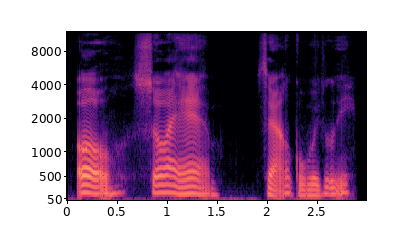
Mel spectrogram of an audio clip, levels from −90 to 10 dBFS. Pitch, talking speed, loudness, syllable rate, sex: 145 Hz, 140 wpm, -19 LUFS, 4.3 syllables/s, female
